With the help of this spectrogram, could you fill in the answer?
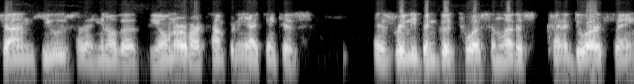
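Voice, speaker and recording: A man with a plain, everyday voice speaks at a fairly quick pace and medium pitch. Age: 60s. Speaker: golf writer. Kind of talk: casual chat.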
